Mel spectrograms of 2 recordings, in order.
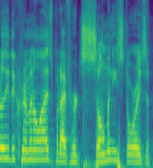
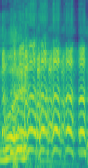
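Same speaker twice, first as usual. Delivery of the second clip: laughing; 13 semitones higher, 3 dB louder than usual. Real, not acted. Cracking up mid-story.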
